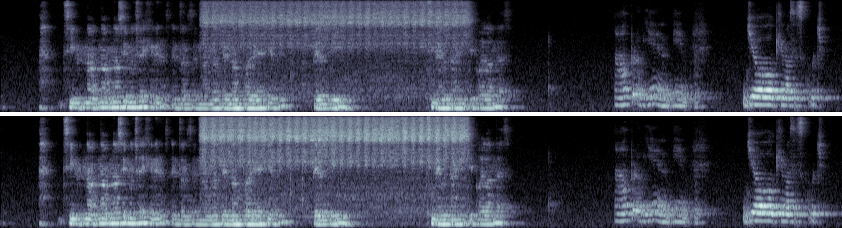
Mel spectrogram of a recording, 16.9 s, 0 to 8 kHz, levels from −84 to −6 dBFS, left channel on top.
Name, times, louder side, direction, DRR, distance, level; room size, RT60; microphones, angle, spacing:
voice 1, 1.3-5.8 6.3-6.9 8.5-10.2, right 1 dB, 85° right, -1 dB, 1.0 m, -25 dB
sound 1, 4.0-9.4, right 8 dB, 55° right, 0.4 m, -27 dB
voice 2, 12.3-14.0 14.9-16.4, equal, 10° left, 1 dB, 0.4 m, -26 dB
3.5 x 2.5 x 3.0 m, 0.97 s
head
